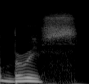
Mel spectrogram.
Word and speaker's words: Breus: I think it's pronounced Dr. Michael Bruce, even though it's spelled Breus.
